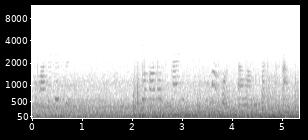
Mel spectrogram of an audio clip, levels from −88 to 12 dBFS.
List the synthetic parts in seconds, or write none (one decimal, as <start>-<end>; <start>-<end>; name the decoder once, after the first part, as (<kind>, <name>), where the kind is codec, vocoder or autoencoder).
1.6-3.2 (vocoder, BigVGAN v2)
